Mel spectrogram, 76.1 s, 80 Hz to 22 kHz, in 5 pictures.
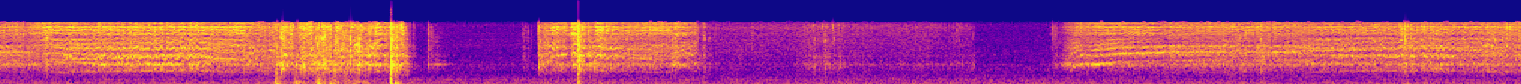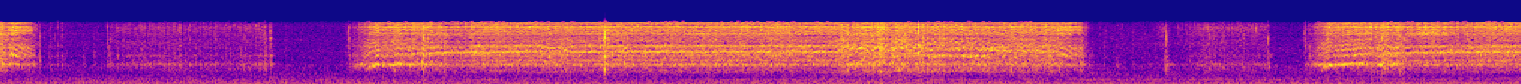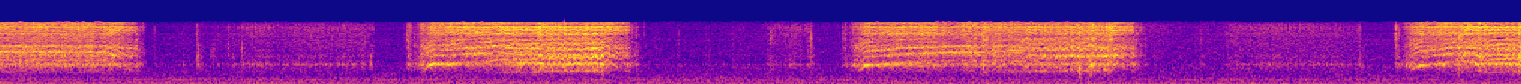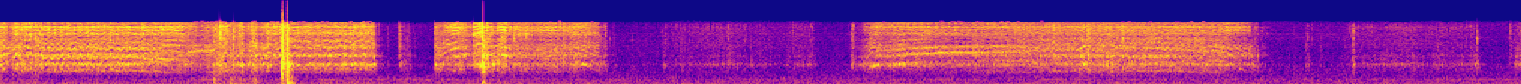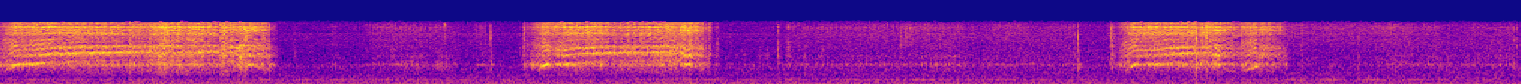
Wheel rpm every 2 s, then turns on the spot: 160, 130, 70, 70, 20, 100, 160, 110, 20, 70, 160, 160, 140, 20, 110, 130, 20, 110, 50, 80, 130, 10, 110, 160, 130, 120, 10, 120, 150, 20, 80, 110, 10, 100, 10, 20, 80, 10.
6-10 16-18 26-28 32-34 42-44 58-60 68-72 74-76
